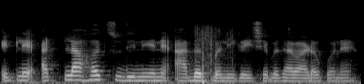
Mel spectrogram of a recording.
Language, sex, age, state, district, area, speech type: Gujarati, female, 30-45, Gujarat, Kheda, urban, spontaneous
